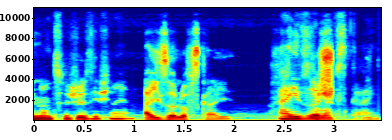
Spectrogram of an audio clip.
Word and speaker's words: Isle of Skye: Donc, Et je pense que tu as raison sur la prononciation. Je viens de demander à Google et il me dit Isle. Isle of Sky.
